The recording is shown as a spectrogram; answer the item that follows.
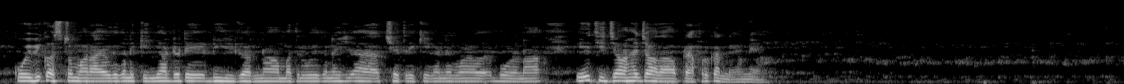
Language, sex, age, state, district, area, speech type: Dogri, male, 30-45, Jammu and Kashmir, Jammu, rural, spontaneous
